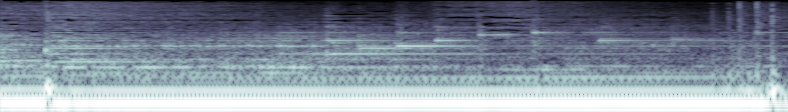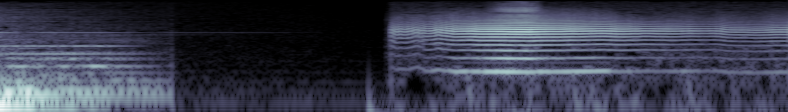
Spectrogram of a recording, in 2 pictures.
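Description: A mosquito's buzzing whine, the dengue-carrying insect, rises in loudness and then eases as a high, harmonic drone after a stretch of music and a short silence.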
